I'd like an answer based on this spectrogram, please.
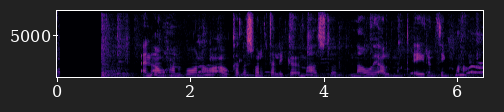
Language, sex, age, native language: Icelandic, female, 18-19, Icelandic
